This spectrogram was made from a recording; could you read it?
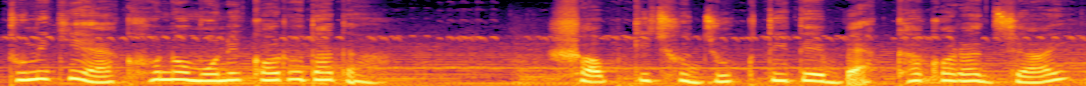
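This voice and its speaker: A woman playing a confident young policewoman, the detective's sister, speaking slowly and troubled in an audio drama. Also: high voice, dark tone, soft background music. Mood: doubtful, probing.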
